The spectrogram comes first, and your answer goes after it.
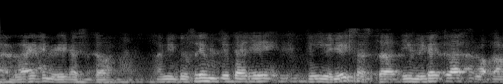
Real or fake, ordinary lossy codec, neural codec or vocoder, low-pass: fake; MP3, 24 kbps; codec, 16 kHz, 1 kbps, FreqCodec, smaller model; 5.4 kHz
